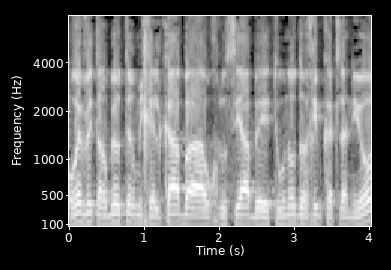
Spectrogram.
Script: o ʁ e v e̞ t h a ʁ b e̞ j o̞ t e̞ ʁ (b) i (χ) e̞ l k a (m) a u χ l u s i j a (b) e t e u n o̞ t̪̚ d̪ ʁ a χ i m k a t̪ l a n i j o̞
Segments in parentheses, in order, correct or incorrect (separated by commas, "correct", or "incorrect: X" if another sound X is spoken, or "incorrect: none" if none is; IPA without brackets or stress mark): incorrect: m, correct, incorrect: b, correct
